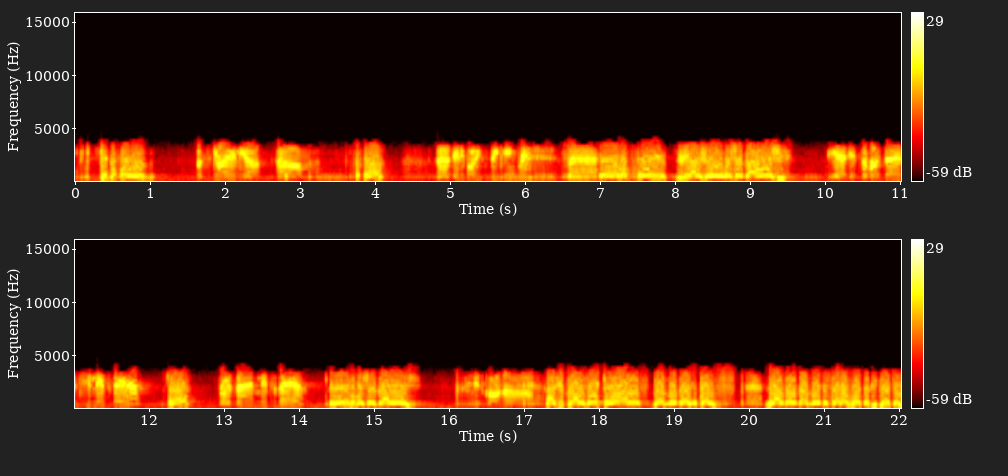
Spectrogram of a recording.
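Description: Two people talking over a telephone line, their voices thin and narrow, in a back-and-forth of mixed English and Portuguese.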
